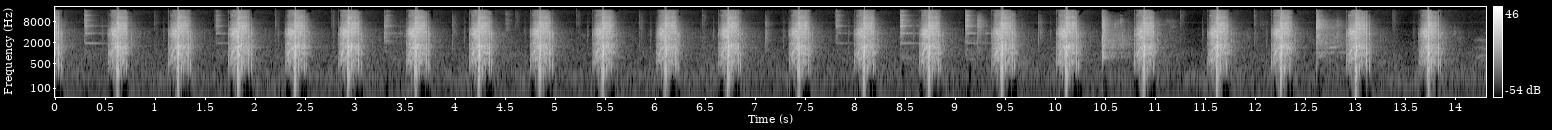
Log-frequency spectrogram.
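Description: M4-style rifle firing single shots in a steady string, about twenty-two sharp cracks at roughly one and a half per second, each with a short ringing tail.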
